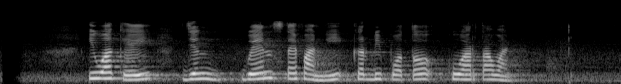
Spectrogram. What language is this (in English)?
Sundanese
